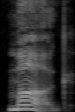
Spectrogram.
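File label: "mug", English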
